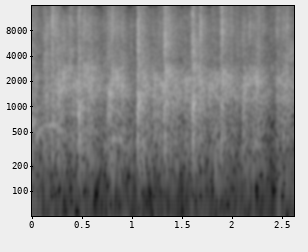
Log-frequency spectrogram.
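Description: An audience at a WNYC food-and-health event breaks into steady applause, a dense wash of clapping with a few louder bursts standing out, heard alone with no talk over it.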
